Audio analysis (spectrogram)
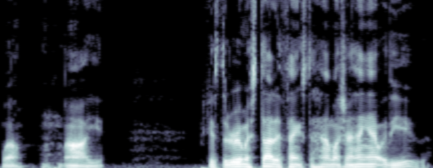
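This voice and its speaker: Man voicing a blunt, low-voiced teenage boy. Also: normal speed, a bit bright, no echo, clean studio sound. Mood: challenging. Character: blunt, self-assured teenage boy, loyal friend.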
